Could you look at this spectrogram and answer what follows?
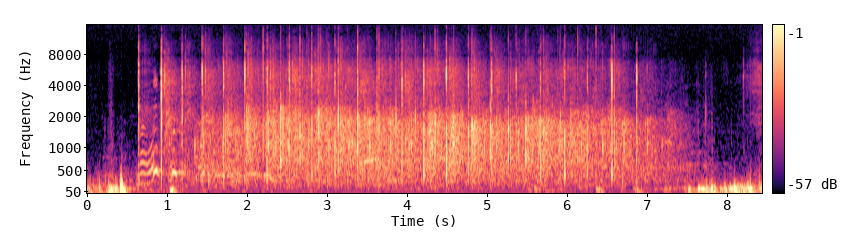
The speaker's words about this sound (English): You want to really give it a whirl this time? And you know, I really like my mom and then my wife, so I'm going to kind of put this down so we can clap.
